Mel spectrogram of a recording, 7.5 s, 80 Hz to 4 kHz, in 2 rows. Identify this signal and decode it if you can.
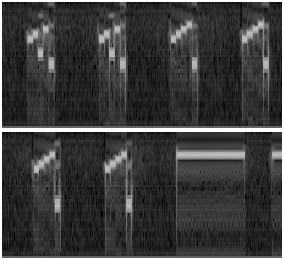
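Five-tone selective call (ZVEI), heard as quick runs of five tones, tones of about 70 ms. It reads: 89503 89503 89003 89003 89001 89001
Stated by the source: ZVEI five-tone call received by SDR, from audio.f85360.feuerwehr-orlamuende.org, a fire brigade (Feuerwehr Orlamünde) server.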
